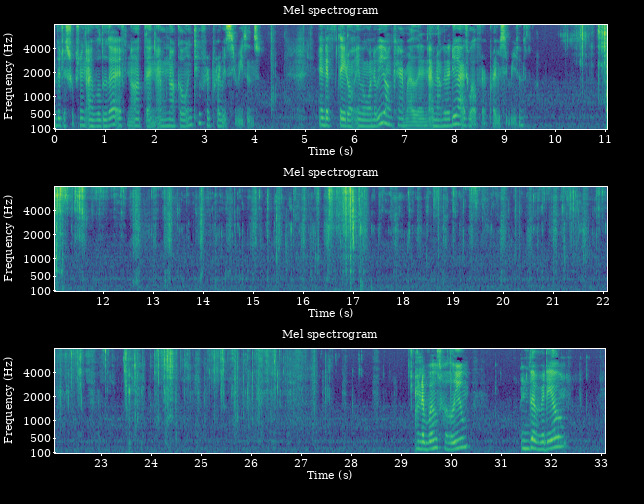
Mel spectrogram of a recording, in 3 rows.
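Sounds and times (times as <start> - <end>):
chewing crisp lettuce: 10.1 - 28.7.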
